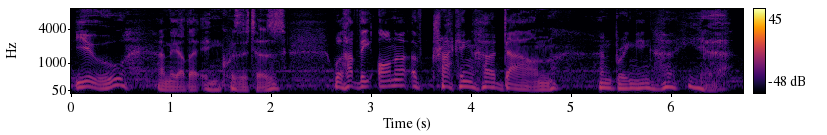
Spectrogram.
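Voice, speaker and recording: An imperious, cruel fantasy ruler with a low voice that swings widely in pitch. He speaks grandly and with menace, as a master of holy inquisitors would, over prominent music. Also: big pitch swings, measured pace. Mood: quiet menace. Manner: grandiose, theatrical in proclamation, menacing in private. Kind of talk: dramatic fantasy game acting.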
